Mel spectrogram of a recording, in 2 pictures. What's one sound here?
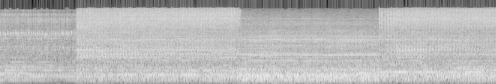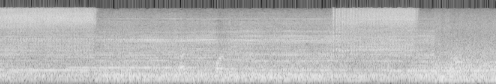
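A belt sander roars as wood is pressed against it.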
